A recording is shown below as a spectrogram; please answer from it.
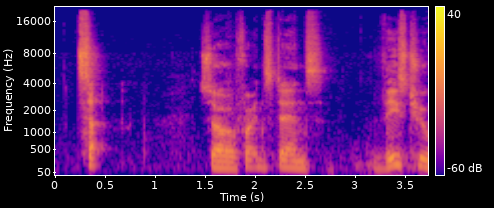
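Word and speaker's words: Zett: this letter Z, and it's pronounced like a plosive, like a Z, like a TS sound if you put T and S together and you add a little puff of air, so it's a plosive sound.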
